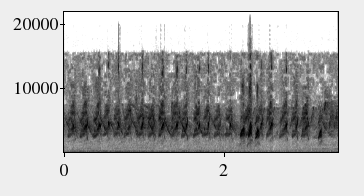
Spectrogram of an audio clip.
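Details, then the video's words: Sweet, lively flamboyan bird song: an unbroken stream of quick, high, sharp chirps that swells into a louder, denser burst partway through. "SUARA MERDU DAN GACOR BURUNG FLAMBOYAN"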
